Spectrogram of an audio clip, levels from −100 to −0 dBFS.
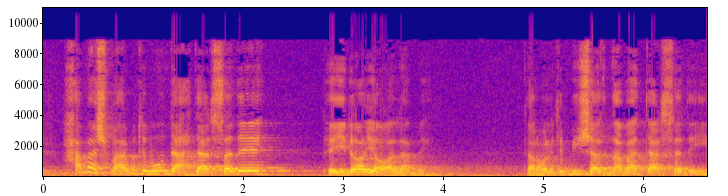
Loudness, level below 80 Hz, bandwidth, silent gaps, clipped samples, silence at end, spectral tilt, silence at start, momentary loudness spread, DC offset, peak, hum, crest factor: -12 LUFS; -34 dBFS; 9.4 kHz; none; 0.2%; 0 s; -6 dB/octave; 0 s; 17 LU; under 0.1%; 0 dBFS; none; 12 dB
